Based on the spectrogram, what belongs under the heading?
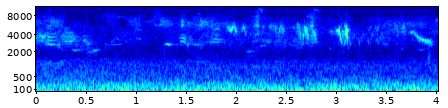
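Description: Small birds chirping and calling, many short chirps and a few quick whistled calls scattered through, over a steady low rumble.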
